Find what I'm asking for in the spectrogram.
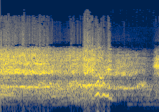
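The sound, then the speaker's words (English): A car swerving across the center line and skidding past pedestrians gives off a sustained high tire squeal that holds steady for about two seconds before cutting off. “The driver swerved way across the center line as though he were trying to run us down. Then he kept right on going.”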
